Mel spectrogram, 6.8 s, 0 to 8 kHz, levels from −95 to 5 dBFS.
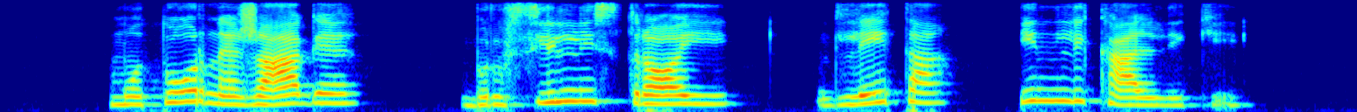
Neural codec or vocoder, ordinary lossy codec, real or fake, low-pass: codec, 24 kHz, 6 kbps, HILCodec; none; fake; 7.2 kHz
